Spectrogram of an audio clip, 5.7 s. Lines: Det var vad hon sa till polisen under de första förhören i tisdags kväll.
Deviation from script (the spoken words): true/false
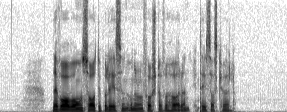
false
